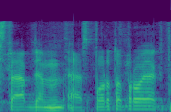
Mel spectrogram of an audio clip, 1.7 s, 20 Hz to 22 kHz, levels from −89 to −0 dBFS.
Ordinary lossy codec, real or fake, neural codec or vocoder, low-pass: AAC, 48 kbps; real; none; 9.9 kHz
